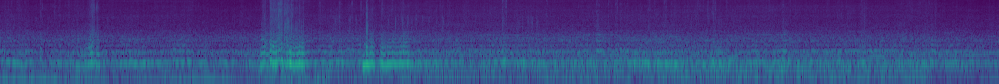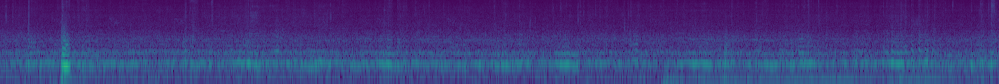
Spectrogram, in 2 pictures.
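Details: Busy honey bees inside an open hive on a sunny, breezy day, mic lowered among them: continuous humming drone, with a couple of brief louder buzzing bursts and knocks as bees move past.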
